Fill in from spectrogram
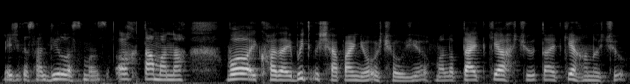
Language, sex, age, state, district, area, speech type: Kashmiri, female, 18-30, Jammu and Kashmir, Ganderbal, rural, spontaneous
